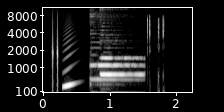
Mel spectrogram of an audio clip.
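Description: Synthesized texting-app sound effects: a couple of quick keyboard-tap clicks, then a short rising pop as a message is sent. After it comes a brief chime of several held tones ending in a few quick high blips.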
